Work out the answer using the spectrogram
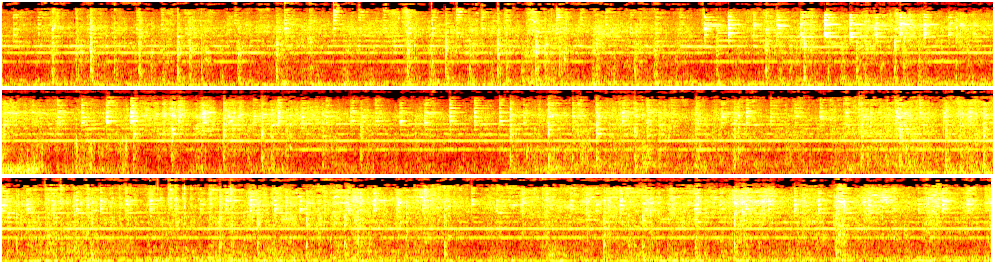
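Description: Freight cars rolling past on the Great Lakes Central Railroad, a steady rumble with wheels clicking over the rail joints. It drops off suddenly about ten seconds in and builds again about twenty seconds in. Faint steady high tones run over the top throughout.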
